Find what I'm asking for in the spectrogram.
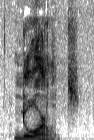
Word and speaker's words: New Orleans: She has corrected it. Here you have it, folks. The proper way to say it. The green and gold will play Monday, December 23rd, against New Orleans.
